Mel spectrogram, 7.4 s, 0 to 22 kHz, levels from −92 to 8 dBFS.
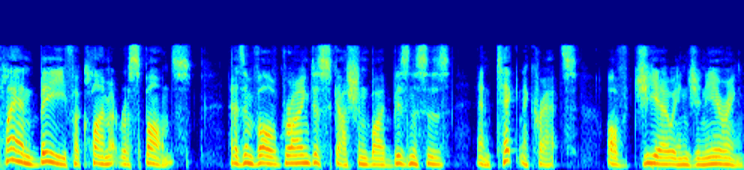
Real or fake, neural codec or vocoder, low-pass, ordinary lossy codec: real; none; 7.2 kHz; MP3, 48 kbps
